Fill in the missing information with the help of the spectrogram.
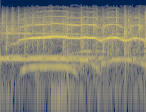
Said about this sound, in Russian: Э, похлопайте те, кто был в Израиле. Похлопайте. Ну так всегда, вы просто так хлопаете, как будто я проверять буду. Нет, давайте похлопайте вот прям реально. Кто был в Израиле? Похлопайте, ребята.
